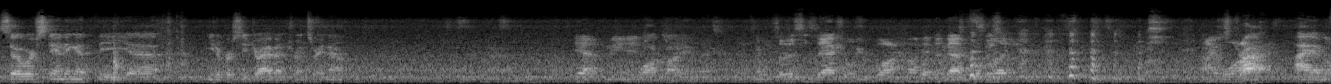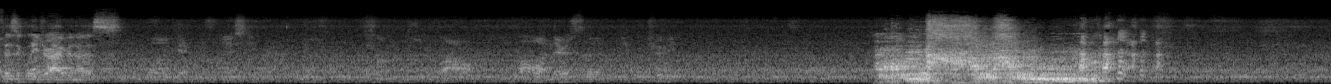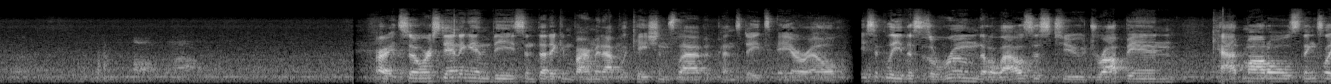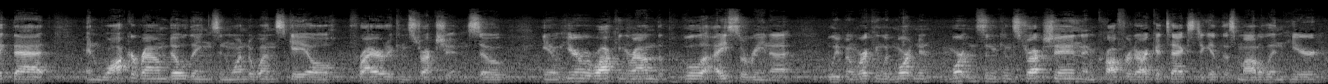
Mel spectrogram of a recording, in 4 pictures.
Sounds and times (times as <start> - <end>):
Speech: 0.0 - 3.6, 4.5 - 10.4, 12.0 - 20.2, 27.9 - 28.8, 30.2 - 53.2.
